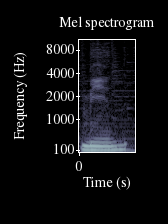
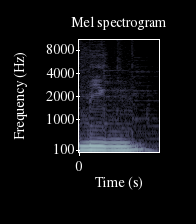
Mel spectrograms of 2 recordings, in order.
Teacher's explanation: So like the dental instead of the velar nasal.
